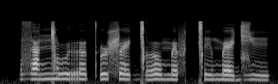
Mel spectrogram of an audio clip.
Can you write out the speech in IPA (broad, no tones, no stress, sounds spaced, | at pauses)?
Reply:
z a ŋ͡ǀ u r ɤ tʼ u ʂ ɛ e̯ ɡ͡ǀ ɤ o̯ m ɛ f ǀ i m ɛ d͡ʑ i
